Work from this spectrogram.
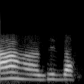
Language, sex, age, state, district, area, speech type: Odia, female, 45-60, Odisha, Angul, rural, conversation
